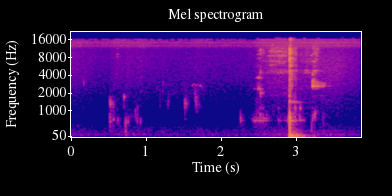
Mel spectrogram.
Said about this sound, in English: Anyways, let me drink my water now.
